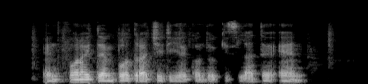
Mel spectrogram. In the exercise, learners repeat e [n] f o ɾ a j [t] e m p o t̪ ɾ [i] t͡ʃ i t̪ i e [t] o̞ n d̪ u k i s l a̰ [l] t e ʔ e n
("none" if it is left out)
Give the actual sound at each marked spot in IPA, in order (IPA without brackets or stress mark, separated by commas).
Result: n, t, a, k, none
